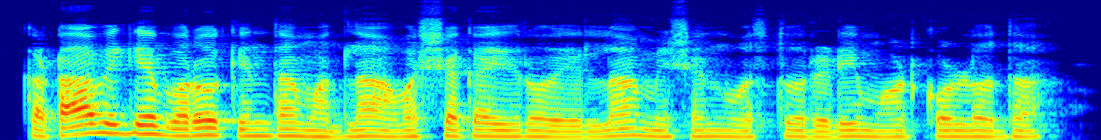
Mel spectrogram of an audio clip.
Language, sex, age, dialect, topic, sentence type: Kannada, male, 41-45, Dharwad Kannada, agriculture, statement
